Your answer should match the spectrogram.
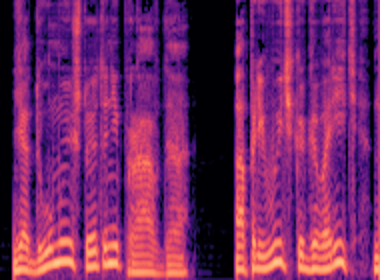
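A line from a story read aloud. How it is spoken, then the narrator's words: Timid reply. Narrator (Russian): Спивак робко ответил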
